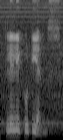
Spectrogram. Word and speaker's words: Lilliputians: सबसे पहले हम लोग करेंगे लिल, LIL, इसको याद रखिए, लिल। फिर ली, LI ली, लिल ली। पू, PU पू, लिल ली पू। टियंस, TIANS, लिलीपुटियंस।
